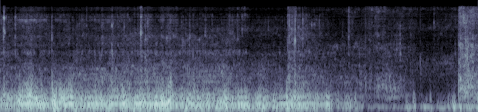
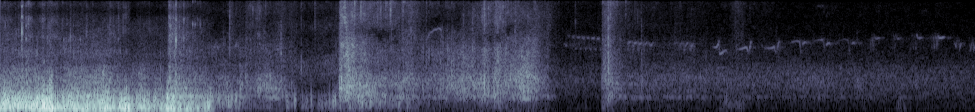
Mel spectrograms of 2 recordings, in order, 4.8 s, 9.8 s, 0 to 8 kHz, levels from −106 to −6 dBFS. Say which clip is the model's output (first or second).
first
